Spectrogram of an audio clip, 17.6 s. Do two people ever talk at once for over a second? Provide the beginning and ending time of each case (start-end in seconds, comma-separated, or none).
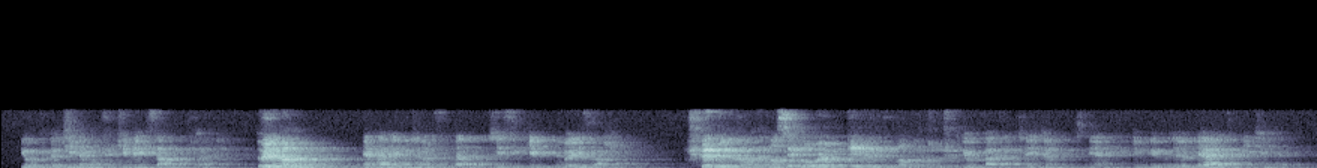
none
